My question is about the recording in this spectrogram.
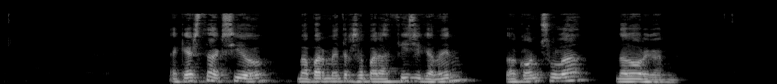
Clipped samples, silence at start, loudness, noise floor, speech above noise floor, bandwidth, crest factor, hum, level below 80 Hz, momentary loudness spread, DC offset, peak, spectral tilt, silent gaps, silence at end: under 0.1%; 1.7 s; -27 LUFS; -75 dBFS; 49 dB; 11.5 kHz; 18 dB; none; -68 dBFS; 15 LU; under 0.1%; -10 dBFS; -5 dB/octave; none; 1 s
